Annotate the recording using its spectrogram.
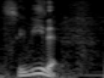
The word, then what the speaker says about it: Sivira: Mi nombre es Carlos Javier Sivira y como estoy claro que mi apellido no es tan común, se escribe con S de semana y B de Victoria, Carlos Javier Sivira.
